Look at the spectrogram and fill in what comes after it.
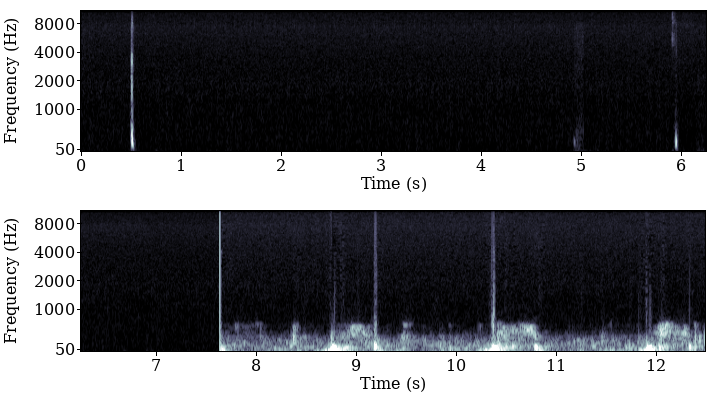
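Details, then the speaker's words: Teaching example: after several seconds of near-silence, low heart sounds with a continuous blowing murmur between beats, a holosystolic murmur of mitral regurgitation. "Now you you have clear understanding of the holo systolic right?"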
